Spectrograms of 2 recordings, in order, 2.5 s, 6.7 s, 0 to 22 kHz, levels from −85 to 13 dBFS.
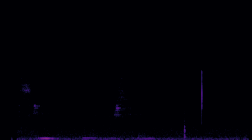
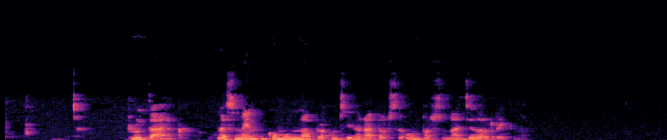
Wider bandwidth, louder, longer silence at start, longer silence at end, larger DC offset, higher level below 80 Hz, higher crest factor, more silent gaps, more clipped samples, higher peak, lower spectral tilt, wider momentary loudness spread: first, 11 kHz vs 9.8 kHz; second, -65 LUFS vs -16 LUFS; about the same, 0.15 s vs 0.25 s; second, 0 s vs 1.6 s; neither; second, -90 dBFS vs -64 dBFS; first, 30 dB vs 16 dB; neither; neither; second, -34 dBFS vs -2 dBFS; about the same, -4 dB/octave vs -5 dB/octave; second, 9 LU vs 16 LU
